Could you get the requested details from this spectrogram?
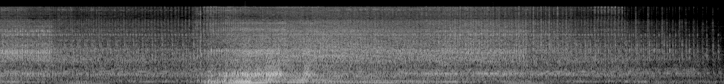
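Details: Ford 1.0 EcoBoost three-cylinder at idle: a steady light tick about three times a second over a rough hum; cam phaser (VANOS) noise is suspected.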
